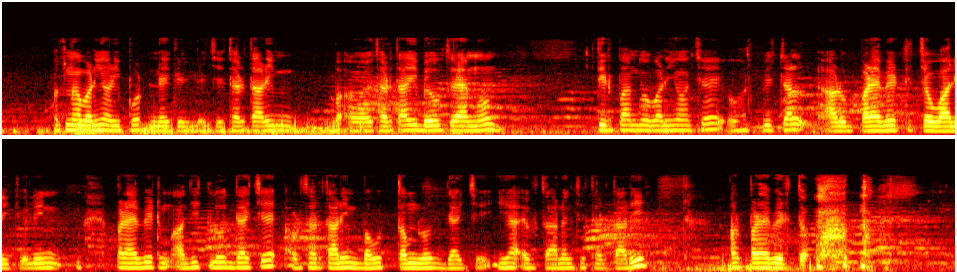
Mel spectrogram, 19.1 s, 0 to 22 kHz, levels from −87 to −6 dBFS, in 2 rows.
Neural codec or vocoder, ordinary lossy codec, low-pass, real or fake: none; none; 7.2 kHz; real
